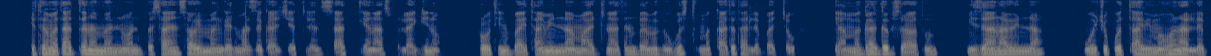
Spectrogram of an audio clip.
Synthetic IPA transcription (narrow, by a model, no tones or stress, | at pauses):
jɛt̪ʰəmət̪ʼat̪ʼːənəmənːo̞nbəsajnsawiməŋɡəd̪mazːəɡad͡ʒɛt̪ləɨnsat̪̚t̪ʼenaːsfəlːaɡinəw | pɾo̞t̪ʰinvajt̪ʰamiɨnːamad̪ɨnat̪ʰɨnbəmɨɡɨβwʊst̪ʼməkːat̪ʰət̪alːəbːat͡ʃːɛw | jɛamːəɡaɡəβsɨɾʔat̪ʰu | mizanawiɨnːa | wɔt͡ʃʼɪkʼwɔt̪ʼːaβiməho̞nalːəb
